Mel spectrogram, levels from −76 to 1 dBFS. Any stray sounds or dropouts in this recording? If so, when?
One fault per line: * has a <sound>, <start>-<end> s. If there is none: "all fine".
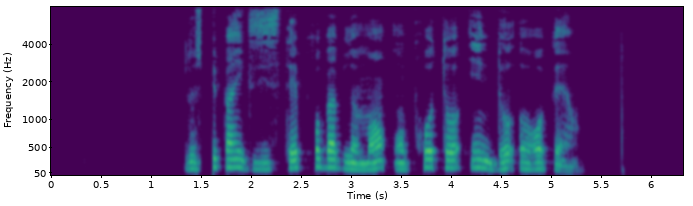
* has a dropout, 1.5-1.6 s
